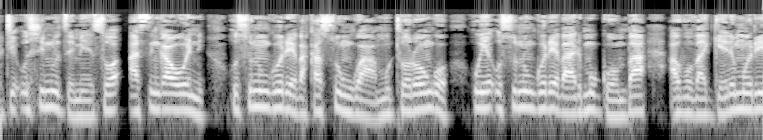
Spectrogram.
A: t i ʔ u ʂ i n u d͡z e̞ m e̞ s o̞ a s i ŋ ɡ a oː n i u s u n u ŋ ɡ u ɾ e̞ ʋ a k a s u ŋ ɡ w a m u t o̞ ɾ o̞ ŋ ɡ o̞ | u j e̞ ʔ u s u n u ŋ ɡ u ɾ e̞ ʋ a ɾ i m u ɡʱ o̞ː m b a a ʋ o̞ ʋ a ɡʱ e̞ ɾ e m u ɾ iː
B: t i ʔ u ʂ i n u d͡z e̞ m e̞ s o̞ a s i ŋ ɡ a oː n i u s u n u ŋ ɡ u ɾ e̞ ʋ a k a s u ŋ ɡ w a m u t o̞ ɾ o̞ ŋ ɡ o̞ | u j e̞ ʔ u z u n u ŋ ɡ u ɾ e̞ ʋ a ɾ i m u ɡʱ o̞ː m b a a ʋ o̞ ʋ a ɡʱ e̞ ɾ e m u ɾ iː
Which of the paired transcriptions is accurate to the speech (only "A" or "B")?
A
